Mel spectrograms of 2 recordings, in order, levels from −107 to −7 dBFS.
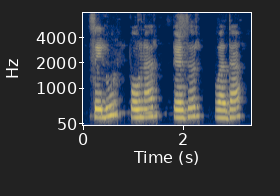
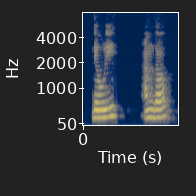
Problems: none marked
